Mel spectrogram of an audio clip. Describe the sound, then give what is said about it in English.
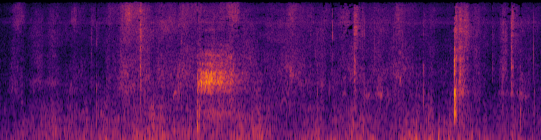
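Wind blowing in strong gusts, a continuous deep rushing rumble that stays fairly loud and steady from start to end, with slight surges and no voices. “More wind.”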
